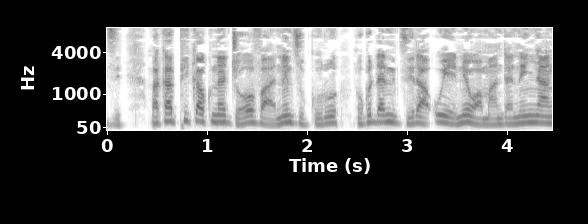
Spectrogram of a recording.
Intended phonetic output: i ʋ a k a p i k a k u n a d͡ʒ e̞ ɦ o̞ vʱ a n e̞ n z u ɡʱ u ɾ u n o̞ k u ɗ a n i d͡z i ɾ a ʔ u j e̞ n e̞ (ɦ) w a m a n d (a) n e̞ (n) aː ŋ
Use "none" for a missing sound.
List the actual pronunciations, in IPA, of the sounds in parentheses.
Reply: ɦ, a, ɲ

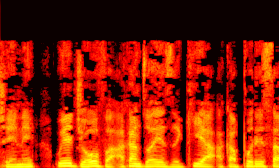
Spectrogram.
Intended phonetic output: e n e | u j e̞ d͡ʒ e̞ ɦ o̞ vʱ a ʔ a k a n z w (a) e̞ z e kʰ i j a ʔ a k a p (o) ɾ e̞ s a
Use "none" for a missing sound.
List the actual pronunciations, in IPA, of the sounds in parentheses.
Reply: a, o

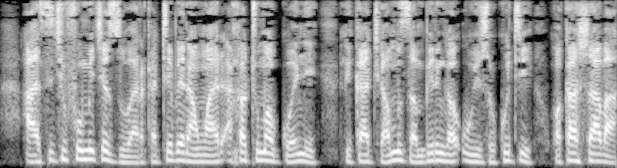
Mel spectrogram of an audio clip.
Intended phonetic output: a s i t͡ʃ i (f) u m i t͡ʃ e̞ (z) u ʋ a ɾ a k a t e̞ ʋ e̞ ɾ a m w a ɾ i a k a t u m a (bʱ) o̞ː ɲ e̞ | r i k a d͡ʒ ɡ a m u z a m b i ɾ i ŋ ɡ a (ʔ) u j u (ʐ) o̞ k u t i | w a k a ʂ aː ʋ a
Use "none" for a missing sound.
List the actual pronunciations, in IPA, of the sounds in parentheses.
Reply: f, z, ɡʱ, ʔ, ʐ

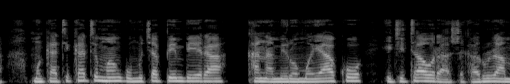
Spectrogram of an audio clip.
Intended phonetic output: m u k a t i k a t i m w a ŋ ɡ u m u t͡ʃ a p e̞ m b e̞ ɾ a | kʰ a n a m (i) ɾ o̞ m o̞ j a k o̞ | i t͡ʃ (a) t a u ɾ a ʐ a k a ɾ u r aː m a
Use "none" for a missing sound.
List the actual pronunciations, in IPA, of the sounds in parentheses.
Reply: i, i

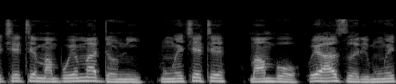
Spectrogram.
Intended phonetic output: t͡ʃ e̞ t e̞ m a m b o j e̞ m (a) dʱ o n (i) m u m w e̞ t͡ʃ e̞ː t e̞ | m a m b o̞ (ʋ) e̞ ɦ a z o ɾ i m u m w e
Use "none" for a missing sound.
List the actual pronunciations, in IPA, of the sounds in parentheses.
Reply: a, i, w

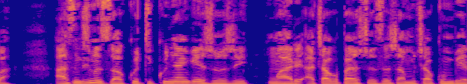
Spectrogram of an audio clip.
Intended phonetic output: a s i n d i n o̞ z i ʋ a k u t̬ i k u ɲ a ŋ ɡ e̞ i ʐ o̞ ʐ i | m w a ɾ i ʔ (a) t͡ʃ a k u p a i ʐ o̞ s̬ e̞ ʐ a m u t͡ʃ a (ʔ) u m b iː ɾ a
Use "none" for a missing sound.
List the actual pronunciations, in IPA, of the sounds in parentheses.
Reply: a, k

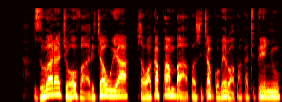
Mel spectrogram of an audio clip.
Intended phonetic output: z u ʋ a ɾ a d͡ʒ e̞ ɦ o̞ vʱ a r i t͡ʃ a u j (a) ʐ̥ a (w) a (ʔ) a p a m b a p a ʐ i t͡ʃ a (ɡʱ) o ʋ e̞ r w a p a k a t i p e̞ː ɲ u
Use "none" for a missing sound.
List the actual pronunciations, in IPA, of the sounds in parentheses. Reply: a, w, k, ɡʱ

